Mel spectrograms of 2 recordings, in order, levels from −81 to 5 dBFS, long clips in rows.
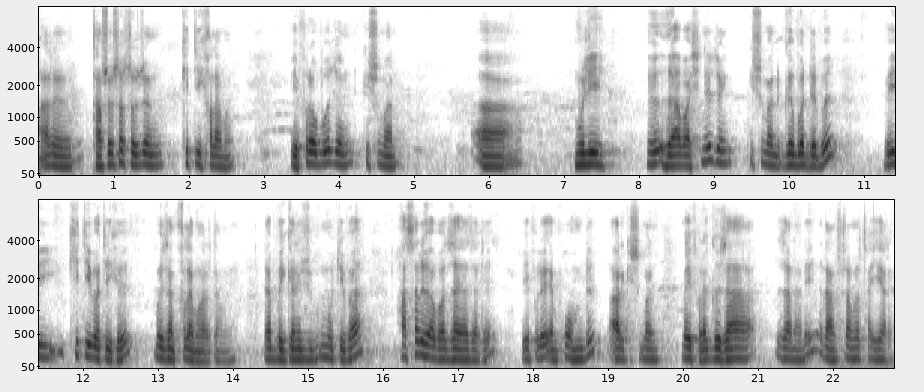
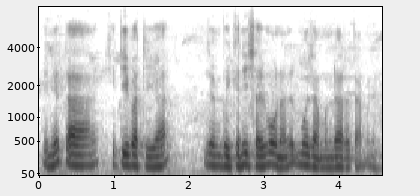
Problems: constant background noise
